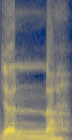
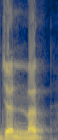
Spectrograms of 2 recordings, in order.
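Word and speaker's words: جنة: tasydid kemudian di sini Kenapa kok kita membacanya Jannah bukan jannat Padahal di sini ada huruf ta ya di sini kita namakan dengan TA marbutah TA marbutoh Ya ta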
